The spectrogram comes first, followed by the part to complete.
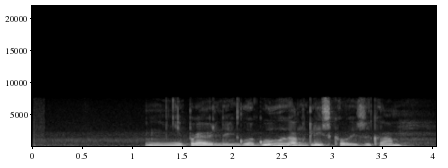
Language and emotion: Russian, neutral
